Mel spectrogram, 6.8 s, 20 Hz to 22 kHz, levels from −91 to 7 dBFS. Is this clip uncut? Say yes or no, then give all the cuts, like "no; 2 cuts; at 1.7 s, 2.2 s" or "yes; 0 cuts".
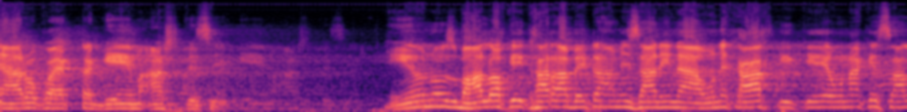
yes; 0 cuts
